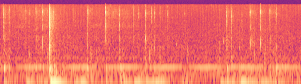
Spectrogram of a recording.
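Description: Faint typing on a computer keyboard: an uneven run of key clicks, one louder about a second in, over a low steady hum.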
